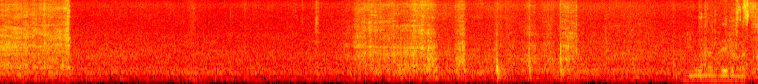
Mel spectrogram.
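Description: Honey bees buzz around an opened, healthy hive box, a close swarm drone with individual bees zipping past, plus occasional scraping and rubbing from hive work.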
